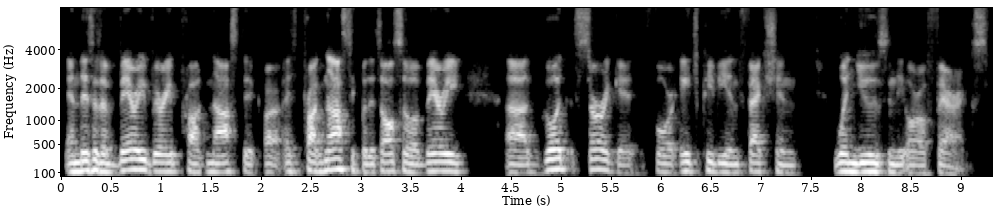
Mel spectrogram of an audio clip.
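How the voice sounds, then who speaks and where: A middle-aged man from Peru giving a measured webinar lecture as a surgeon, explaining slides with frequent restarts and fillers. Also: on the low side, fairly even intonation, fairly bright tone.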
